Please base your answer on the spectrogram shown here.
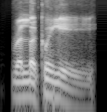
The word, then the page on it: reliquiae: British English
